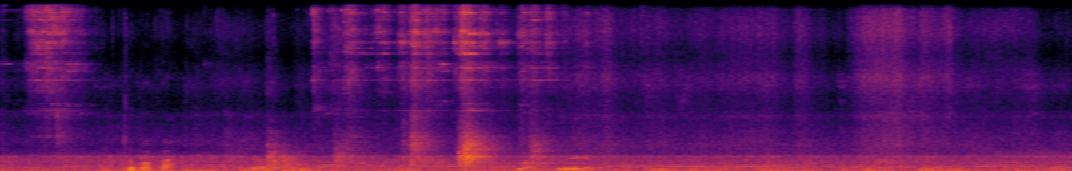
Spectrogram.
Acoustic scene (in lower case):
crowded indoor space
